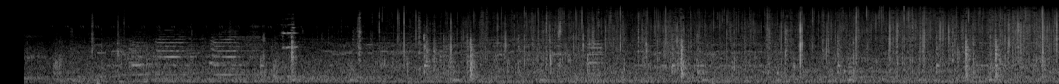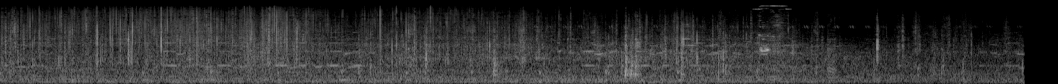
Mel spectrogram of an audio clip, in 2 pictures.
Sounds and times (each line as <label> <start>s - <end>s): Auto Rickshaw - Wheels on Gravel 0.3s - 20.8s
